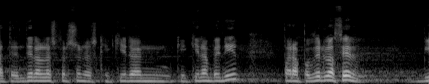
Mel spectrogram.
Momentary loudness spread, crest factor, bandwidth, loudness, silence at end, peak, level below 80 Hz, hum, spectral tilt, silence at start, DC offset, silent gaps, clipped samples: 14 LU; 18 dB; 16 kHz; -30 LUFS; 0 s; -12 dBFS; -70 dBFS; none; -6.5 dB/octave; 0 s; under 0.1%; none; under 0.1%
